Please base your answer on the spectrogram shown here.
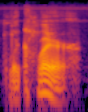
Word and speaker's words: Leclerc: And by the way, Dan's name is Leclerc. The C is silent.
